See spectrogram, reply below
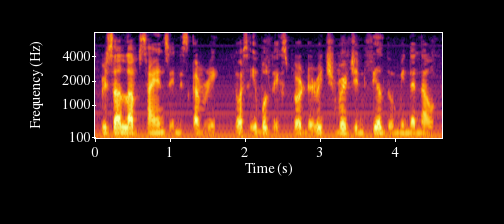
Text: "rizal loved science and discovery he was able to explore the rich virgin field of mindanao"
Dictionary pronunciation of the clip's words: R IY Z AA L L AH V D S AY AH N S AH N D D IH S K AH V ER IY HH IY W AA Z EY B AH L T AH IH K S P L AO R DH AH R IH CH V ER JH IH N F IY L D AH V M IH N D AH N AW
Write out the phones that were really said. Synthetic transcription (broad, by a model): R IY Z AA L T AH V S AY AH N S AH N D D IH S K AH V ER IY HH IY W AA S EY B AH L T AH IH K S P L AO R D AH R IH CH V ER JH IH N F IY L D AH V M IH N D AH N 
